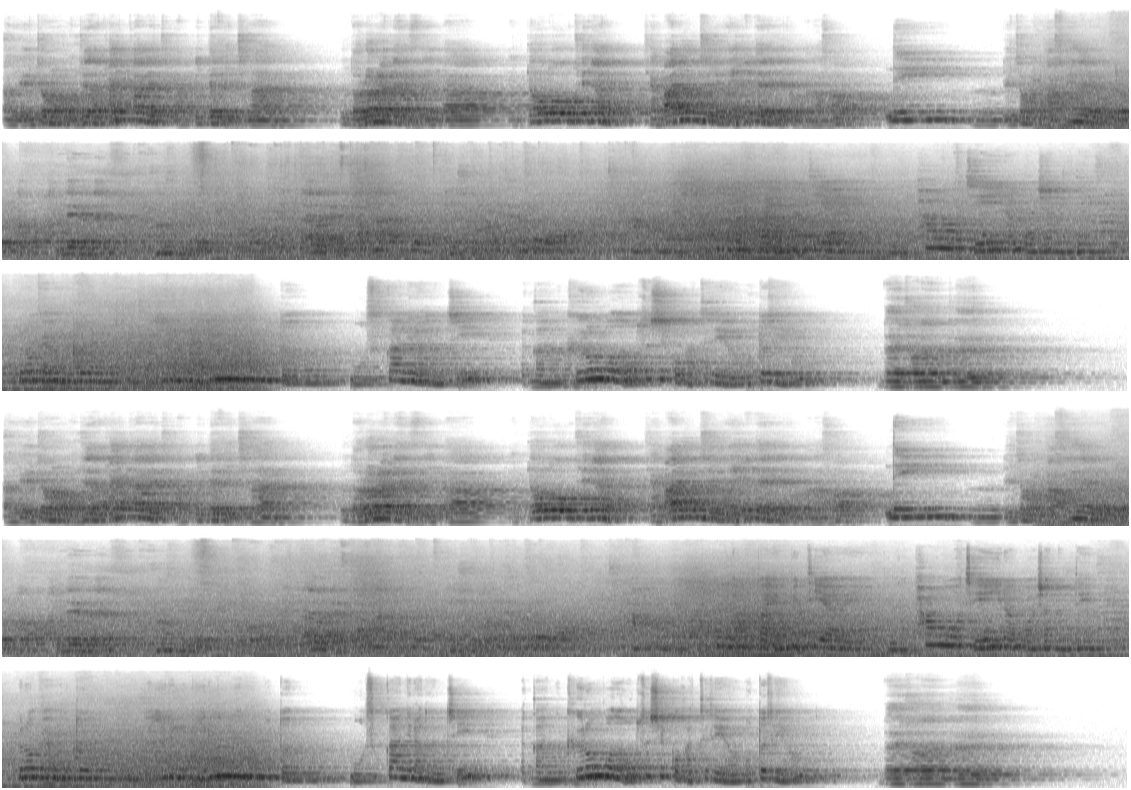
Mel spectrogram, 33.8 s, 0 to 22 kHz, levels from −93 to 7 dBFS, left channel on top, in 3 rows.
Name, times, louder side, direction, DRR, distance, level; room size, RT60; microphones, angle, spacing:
voice 1, 0.0-2.7 3.4-4.7 5.0-6.1 6.4-8.4 9.6-13.3 13.6-13.9 14.3-15.3 15.7-17.1 22.8-23.2 27.8-28.3 31.3-32.3, equal, 50° left, -8 dB, 1.3 m, -27 dB
voice 2, 8.8-9.5 17.6-22.4 22.7-27.3 27.8-30.6, right 2 dB, 35° right, 1 dB, 0.3 m, -25 dB
sound 1, 10.3-25.1, left 1 dB, 85° left, 0.9 m, -28 dB
5.6 x 2.2 x 3.6 m, 2.1 s
head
